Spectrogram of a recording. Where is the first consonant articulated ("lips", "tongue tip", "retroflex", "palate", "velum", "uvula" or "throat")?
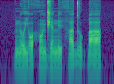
tongue tip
